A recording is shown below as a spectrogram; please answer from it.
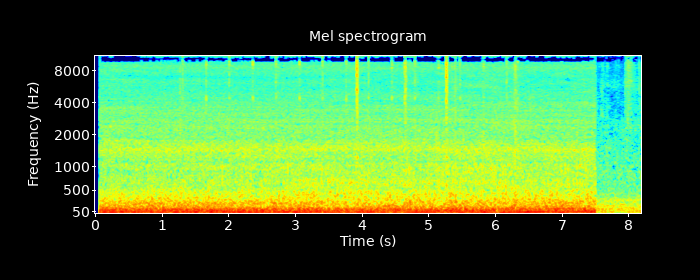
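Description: Steady low rumble of road and engine noise inside a moving car's cabin; it cuts off abruptly near the end.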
